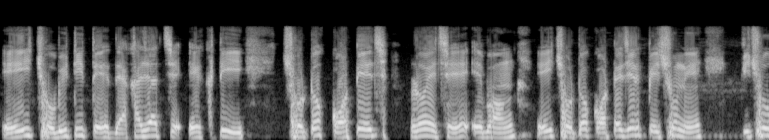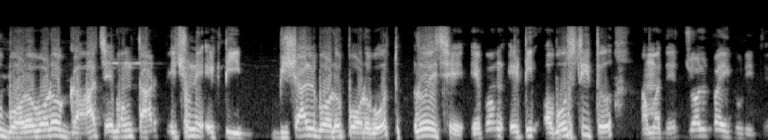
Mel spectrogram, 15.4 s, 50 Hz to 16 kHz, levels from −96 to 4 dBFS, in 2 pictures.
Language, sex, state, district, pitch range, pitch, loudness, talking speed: Bengali, male, West Bengal, Jalpaiguri, 135-175 Hz, 160 Hz, -12 LUFS, 120 wpm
